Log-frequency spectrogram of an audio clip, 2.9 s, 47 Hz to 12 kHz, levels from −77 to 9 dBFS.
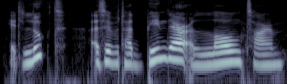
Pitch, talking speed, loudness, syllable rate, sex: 200 Hz, 230 wpm, -19 LUFS, 5.2 syllables/s, female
